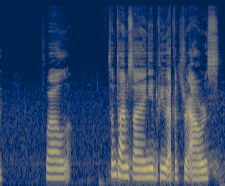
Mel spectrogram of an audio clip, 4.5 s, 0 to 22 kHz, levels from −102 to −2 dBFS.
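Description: One block of audio reached the output late and was slotted in three positions after where it belonged. The result is chunks out of order between 3.16 and 3.50 s, just after "I need". Each chunk is about 85 ms long. Nothing is missing, but the segment is reshuffled, so the sound there comes out jumbled, with three hard joins where mismatched pieces meet.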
